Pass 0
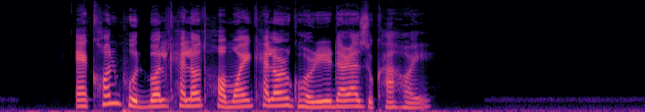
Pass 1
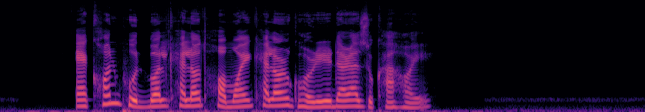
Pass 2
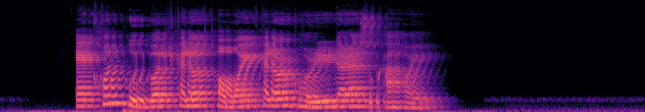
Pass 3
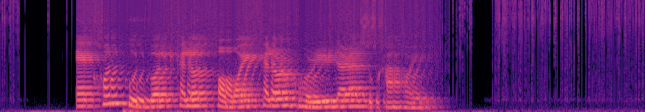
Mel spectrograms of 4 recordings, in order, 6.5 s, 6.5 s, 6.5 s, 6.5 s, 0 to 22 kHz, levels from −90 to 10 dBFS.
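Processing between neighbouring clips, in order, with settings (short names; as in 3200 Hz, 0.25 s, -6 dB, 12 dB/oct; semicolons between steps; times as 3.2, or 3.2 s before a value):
high shelf 5100 Hz -4 dB; gain -7.5 dB
feedback echo 70 ms, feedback 38%, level -3 dB; gain +6.5 dB
switching spikes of -21.5 dBFS; gain +1.5 dB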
